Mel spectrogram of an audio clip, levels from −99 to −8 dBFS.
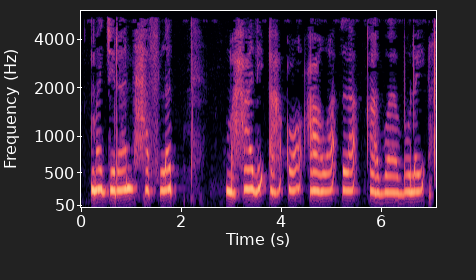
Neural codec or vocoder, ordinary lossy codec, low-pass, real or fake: none; MP3, 24 kbps; 5.4 kHz; real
